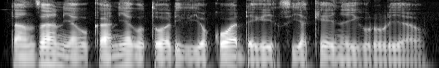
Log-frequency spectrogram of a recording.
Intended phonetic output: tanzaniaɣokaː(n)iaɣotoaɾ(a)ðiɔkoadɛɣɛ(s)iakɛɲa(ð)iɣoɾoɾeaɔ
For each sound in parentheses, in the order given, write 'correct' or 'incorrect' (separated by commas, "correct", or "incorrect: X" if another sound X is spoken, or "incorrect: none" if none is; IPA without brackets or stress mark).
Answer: correct, incorrect: i, correct, incorrect: none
